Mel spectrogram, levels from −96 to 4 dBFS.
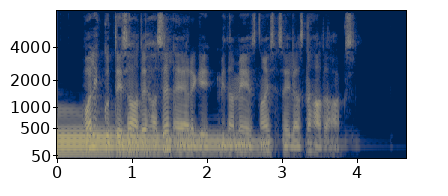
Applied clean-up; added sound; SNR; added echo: neural mask model RNNoise.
